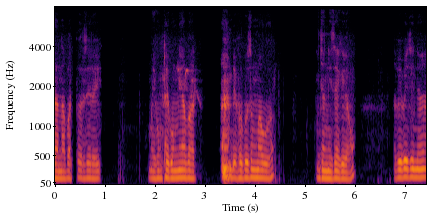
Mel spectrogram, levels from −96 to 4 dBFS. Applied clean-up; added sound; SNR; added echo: none; none; none; none.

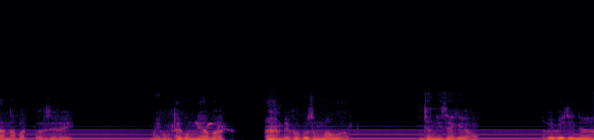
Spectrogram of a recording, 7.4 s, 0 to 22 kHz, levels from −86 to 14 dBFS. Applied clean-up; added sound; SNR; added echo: none; Wind instrument, woodwind instrument; 16 dB; none.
